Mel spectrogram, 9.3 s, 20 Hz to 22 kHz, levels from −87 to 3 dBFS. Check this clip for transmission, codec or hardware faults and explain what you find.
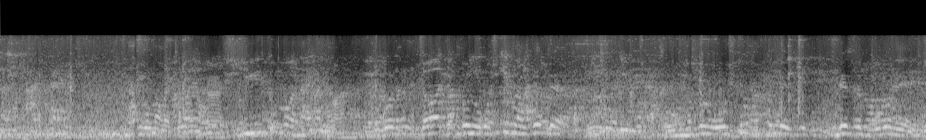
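Two faults run through the whole clip: gain pumping and heavy Bluetooth LC3 compression.

Gain pumping lasts from start to finish. The gain swings by about 15 dB. The likely cause is gain set far too high, with a fast limiter pulling it down on every peak. Loud and quiet parts sit close together, and everything sounds squashed.

Bluetooth LC3 compression is also present throughout, and the damage is heavy. Nothing is heard above 7.8 kHz. The upper band has a grainy, noisy texture instead of real detail. This likely comes from the LE Audio codec at a low rate, which fits about 24 kbps with 7.5 ms frames. The encoder discards much of the high spectrum and fills it with noise, so the sounds come across as breathy and coarse.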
